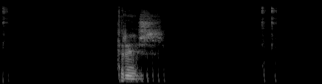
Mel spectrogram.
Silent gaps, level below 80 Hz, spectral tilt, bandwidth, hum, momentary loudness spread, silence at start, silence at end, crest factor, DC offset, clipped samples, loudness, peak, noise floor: none; under -90 dBFS; -1 dB/octave; 16 kHz; none; 19 LU; 0 s; 0.45 s; 24 dB; under 0.1%; under 0.1%; -35 LUFS; -18 dBFS; -87 dBFS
